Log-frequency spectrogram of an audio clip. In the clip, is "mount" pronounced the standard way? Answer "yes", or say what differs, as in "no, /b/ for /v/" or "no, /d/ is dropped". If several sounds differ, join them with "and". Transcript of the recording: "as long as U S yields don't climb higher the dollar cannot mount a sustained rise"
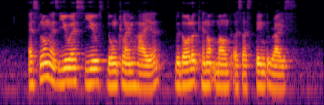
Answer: yes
